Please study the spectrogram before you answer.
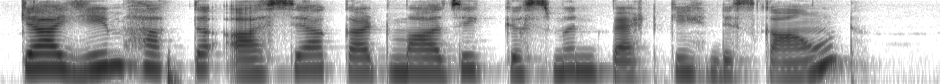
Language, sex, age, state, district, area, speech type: Kashmiri, female, 18-30, Jammu and Kashmir, Baramulla, rural, read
